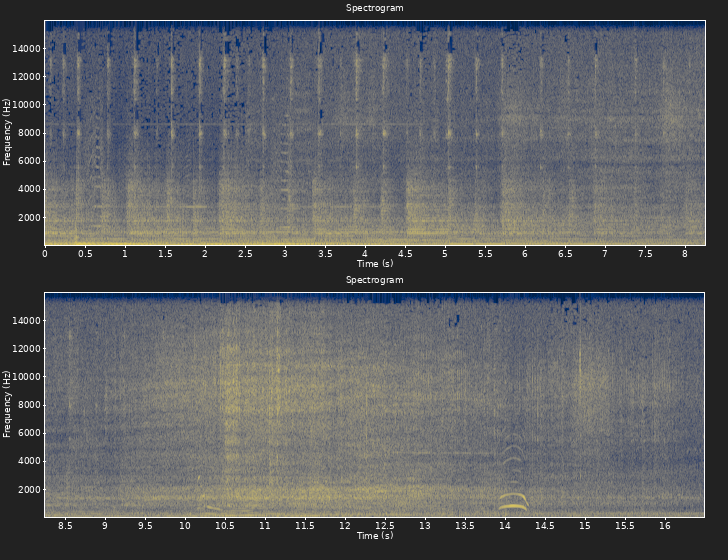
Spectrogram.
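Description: Rock soundtrack music, fading out over the first half, gives way to snowmobile engines running and revving. A short rising-and-falling voice call comes about two seconds before the end.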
